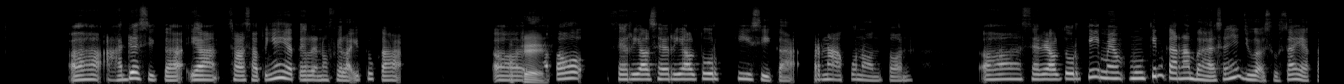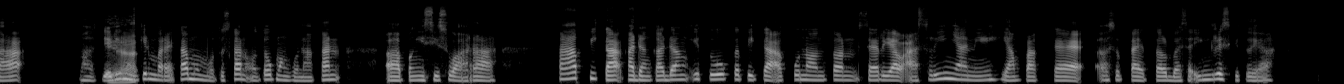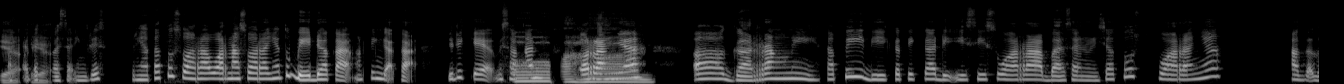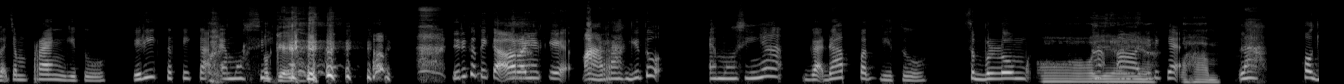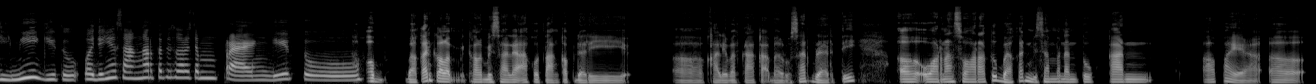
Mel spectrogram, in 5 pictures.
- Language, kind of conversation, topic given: Indonesian, podcast, Apa pendapatmu tentang sulih suara dan takarir, dan mana yang kamu pilih?
- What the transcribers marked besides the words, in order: other background noise; in English: "subtitle"; laughing while speaking: "Oke"; laughing while speaking: "emosinya"; laugh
